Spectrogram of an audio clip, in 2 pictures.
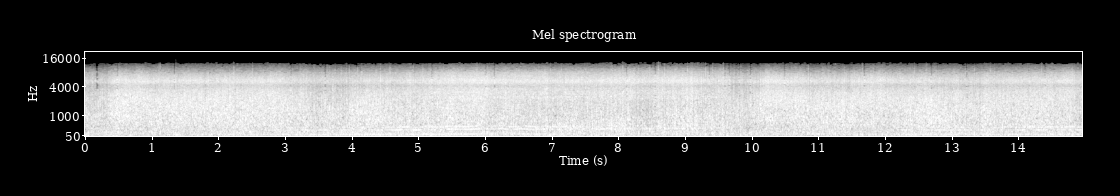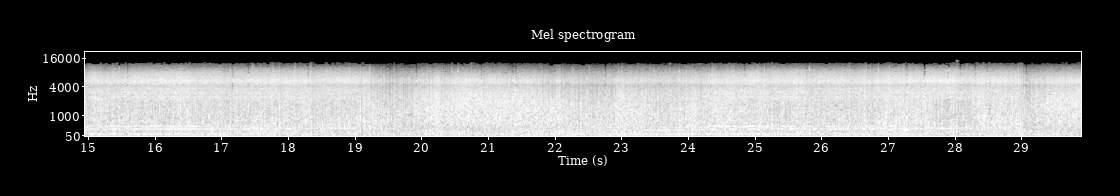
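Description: Open-wheel dirt modified race car's V8 engine under racing load, heard from inside the cockpit: a loud, continuous engine note that rises and falls with the throttle over a steady rush of noise, dipping briefly a few times as the driver eases off.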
